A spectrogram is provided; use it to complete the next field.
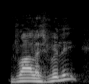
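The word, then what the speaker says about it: Dvalishvili: Dwalishvili? Is that actually how you pronounce it? Yeah. Dwalishvili.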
